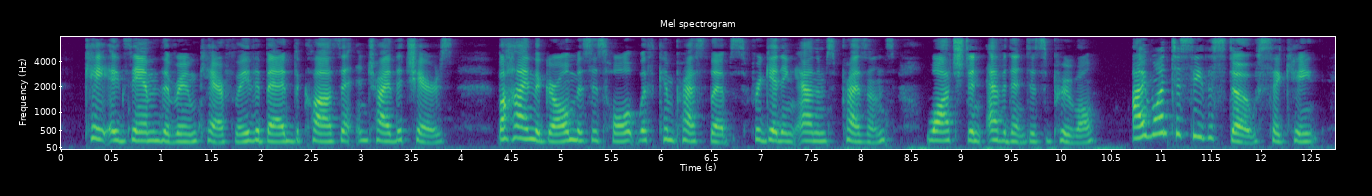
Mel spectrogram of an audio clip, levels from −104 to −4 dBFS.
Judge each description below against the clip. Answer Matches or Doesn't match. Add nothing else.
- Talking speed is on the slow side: Doesn't match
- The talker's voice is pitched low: Doesn't match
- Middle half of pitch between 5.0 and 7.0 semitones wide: Doesn't match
